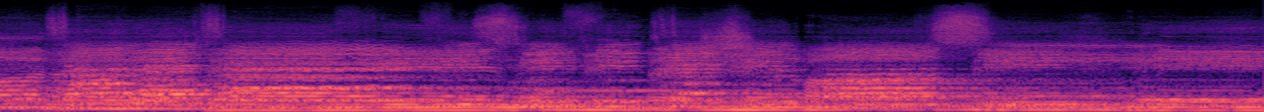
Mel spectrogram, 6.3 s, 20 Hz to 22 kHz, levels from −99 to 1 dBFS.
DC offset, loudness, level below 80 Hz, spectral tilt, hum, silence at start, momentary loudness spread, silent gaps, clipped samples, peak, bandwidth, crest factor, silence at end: under 0.1%; -30 LUFS; -62 dBFS; -6 dB/octave; none; 0 s; 5 LU; none; under 0.1%; -14 dBFS; 16.5 kHz; 14 dB; 0 s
